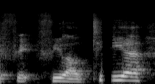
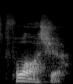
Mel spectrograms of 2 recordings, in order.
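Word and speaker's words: philautia: i want to say feel altea but i googled it it's flosha and if there's anybody greek out there i want to make sure i pronounce it right but philosophy is the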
